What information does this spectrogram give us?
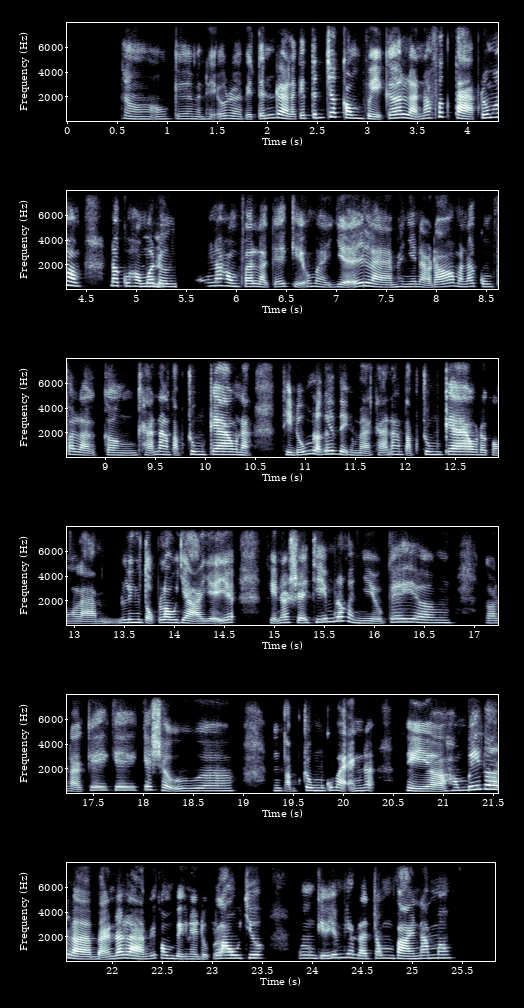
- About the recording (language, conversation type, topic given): Vietnamese, advice, Làm thế nào để vượt qua tình trạng kiệt sức và mất động lực sáng tạo sau thời gian làm việc dài?
- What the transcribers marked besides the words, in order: tapping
